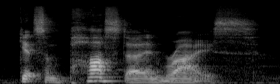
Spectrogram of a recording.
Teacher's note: you don't hear the and do you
